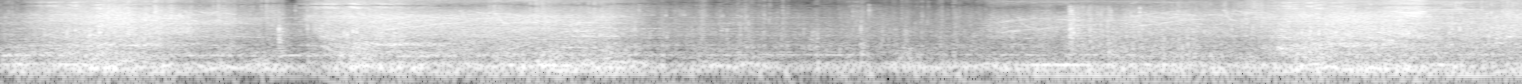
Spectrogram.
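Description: Creatures screech and clash in a fantasy battle.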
